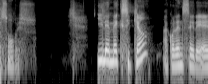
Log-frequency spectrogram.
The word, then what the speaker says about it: russes: Il est russe, ils sont russes. Una S más, pero de nuevo la S es muda. Misma pronunciación. Ils sont russes.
